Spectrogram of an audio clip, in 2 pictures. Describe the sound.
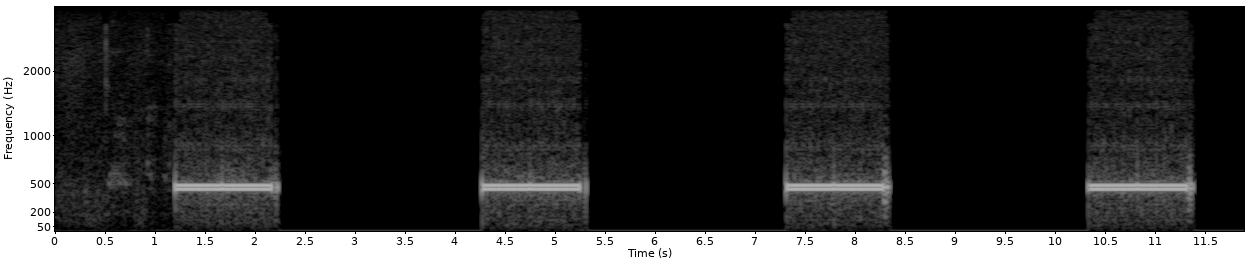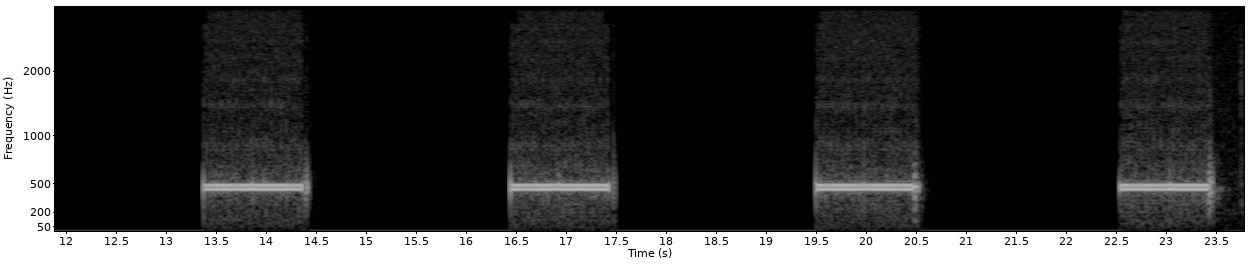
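A telephone ringback tone plays while a call is transferred to an accounting department. Eight steady, identical tones of about a second each sound at regular intervals, separated by silence.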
